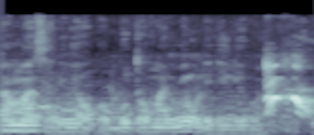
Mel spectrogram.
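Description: People talking in Malinké, with a brief high-pitched vocal sound near the end.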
